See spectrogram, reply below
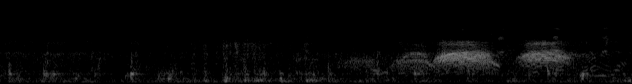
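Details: Cape crows calling on 31 March 2023, their call called quite ominous: after several seconds of faint rustling background, two loud harsh caws come close together near the end.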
